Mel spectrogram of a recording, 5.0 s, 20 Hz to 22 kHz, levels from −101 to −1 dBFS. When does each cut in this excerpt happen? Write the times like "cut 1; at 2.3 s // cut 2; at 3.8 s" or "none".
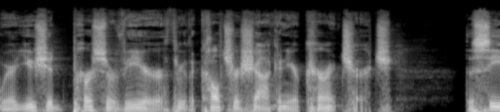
none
